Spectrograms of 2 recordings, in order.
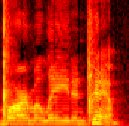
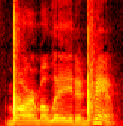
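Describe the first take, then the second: Both takes have the same delivery.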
